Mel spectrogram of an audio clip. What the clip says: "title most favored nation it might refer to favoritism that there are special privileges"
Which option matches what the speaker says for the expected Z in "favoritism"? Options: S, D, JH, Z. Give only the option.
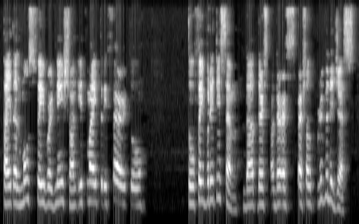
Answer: S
